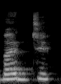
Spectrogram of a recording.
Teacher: با ایک ایسا ورڈ ہے کہ جسے ہمیں جب ہم اس پہ اینڈ کرتے ہیں، جیسے یہاں پر ہمارے پاس اگزامپل بھی دی ہے، جیم بج، ٹھیک ہے، ہم جب جیم پہ کوئی جزم دیں گے تو ہمیں اسے بھی تھوڑا سا ہلانا ہوگا، حرکت دینی ہوگی تاکہ ہمیں محسوس ہو کہ ہم نے جیم ادا کیا ہے، یا پھر دال۔ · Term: قطب جد کے حروف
